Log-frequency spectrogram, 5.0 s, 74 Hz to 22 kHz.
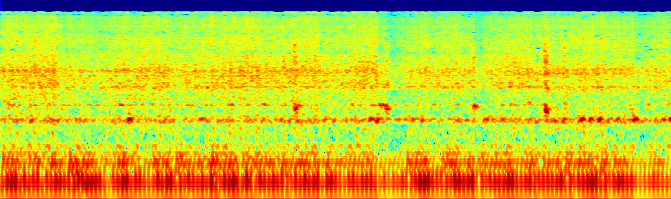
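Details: Irregular high chirps a few per second over a steady idle, only after 10+ minutes of driving, now constant and getting louder; owner suspected the throwout bearing since it once stopped with the clutch pressed; unconfirmed.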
